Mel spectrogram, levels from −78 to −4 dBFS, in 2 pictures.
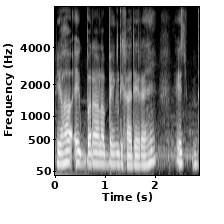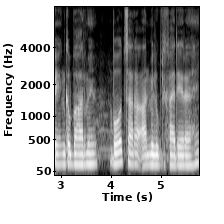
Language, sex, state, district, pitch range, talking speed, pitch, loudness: Hindi, male, Arunachal Pradesh, Papum Pare, 125-140 Hz, 220 wpm, 135 Hz, -14 LUFS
